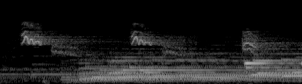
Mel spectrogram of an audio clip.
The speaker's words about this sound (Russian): Скворцы поют.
